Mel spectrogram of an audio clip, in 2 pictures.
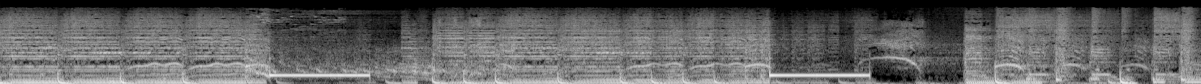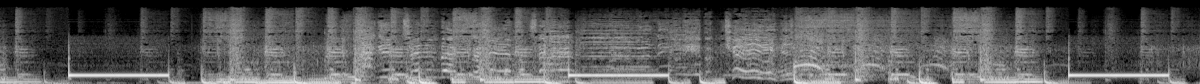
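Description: Telephone ringback tone while trying to reach someone: a steady mid-pitched beep lasting about a second repeats five times at regular intervals, heard under a loud, dense, continuous background.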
